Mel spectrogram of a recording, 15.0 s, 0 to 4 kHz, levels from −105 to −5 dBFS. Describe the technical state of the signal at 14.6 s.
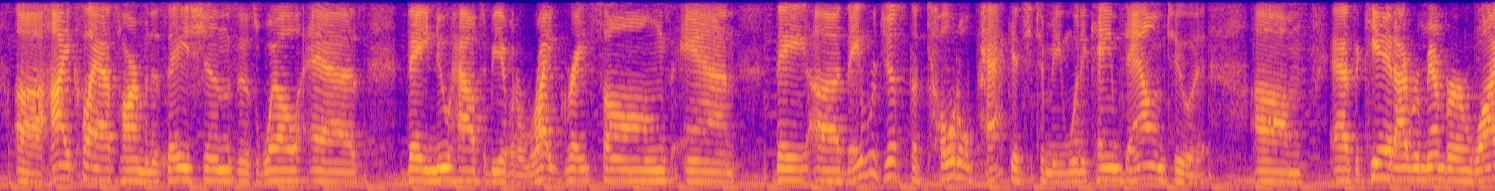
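At 14.6 s the audio is intact, with no dropout, distortion or other fault to be heard.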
